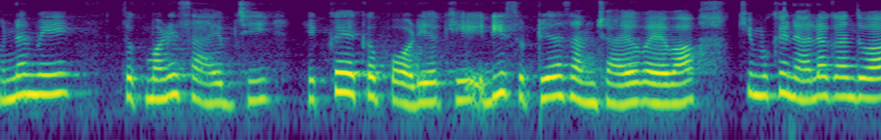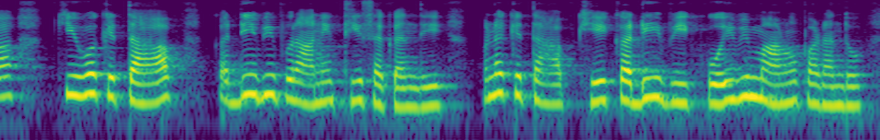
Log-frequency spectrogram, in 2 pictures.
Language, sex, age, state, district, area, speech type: Sindhi, female, 18-30, Madhya Pradesh, Katni, rural, spontaneous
